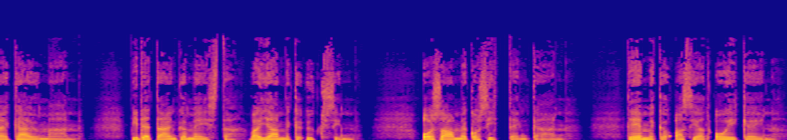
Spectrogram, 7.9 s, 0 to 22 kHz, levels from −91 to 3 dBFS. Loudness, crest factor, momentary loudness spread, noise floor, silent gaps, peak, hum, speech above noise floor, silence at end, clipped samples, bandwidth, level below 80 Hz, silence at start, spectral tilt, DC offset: -18 LUFS; 18 dB; 14 LU; -51 dBFS; none; -2 dBFS; none; 33 dB; 0.1 s; under 0.1%; 16.5 kHz; -64 dBFS; 0 s; -6 dB/octave; under 0.1%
